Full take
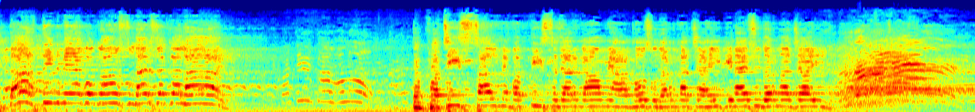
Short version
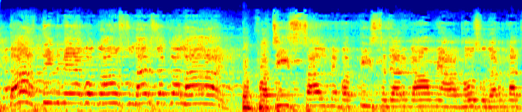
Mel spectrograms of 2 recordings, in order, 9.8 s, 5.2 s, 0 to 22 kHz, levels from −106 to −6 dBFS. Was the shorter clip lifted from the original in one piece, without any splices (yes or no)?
no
